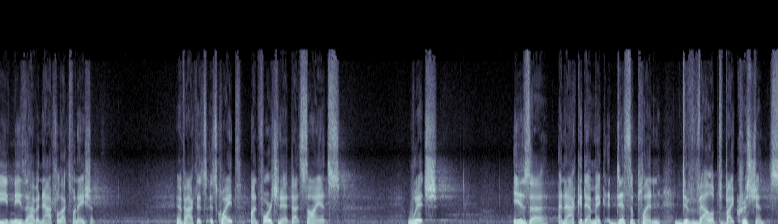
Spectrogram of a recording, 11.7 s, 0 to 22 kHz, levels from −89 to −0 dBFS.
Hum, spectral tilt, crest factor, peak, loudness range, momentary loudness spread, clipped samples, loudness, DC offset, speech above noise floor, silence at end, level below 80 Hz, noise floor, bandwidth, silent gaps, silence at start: none; -3.5 dB/octave; 22 dB; -2 dBFS; 3 LU; 8 LU; under 0.1%; -21 LUFS; under 0.1%; 24 dB; 0 s; -62 dBFS; -46 dBFS; 17 kHz; none; 0 s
